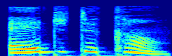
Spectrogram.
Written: aide-de-camp

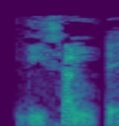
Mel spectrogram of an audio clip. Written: guisante

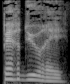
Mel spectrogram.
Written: perdurer

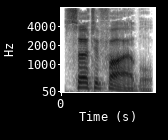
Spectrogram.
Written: certifiable

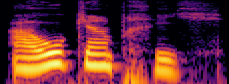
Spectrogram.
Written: à aucun prix

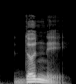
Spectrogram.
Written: donner

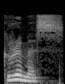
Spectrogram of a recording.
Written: grimace

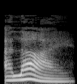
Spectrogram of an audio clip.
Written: ally

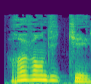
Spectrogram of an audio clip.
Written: revendiquer

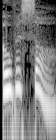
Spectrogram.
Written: oversee

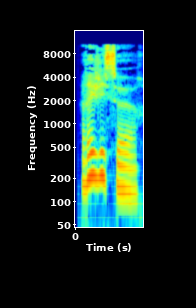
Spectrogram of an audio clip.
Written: régisseur

